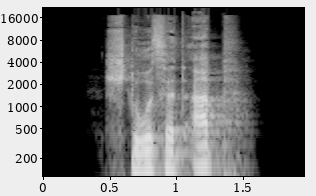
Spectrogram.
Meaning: second-person plural subjunctive I of abstoßen
- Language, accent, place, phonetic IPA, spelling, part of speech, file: German, Germany, Berlin, [ˌʃtoːsət ˈap], stoßet ab, verb, De-stoßet ab.ogg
